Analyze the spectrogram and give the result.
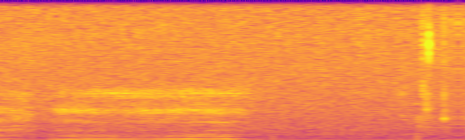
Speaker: you know that's the dog snoring yeah that you going to hear the dog snoring it's just what it is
